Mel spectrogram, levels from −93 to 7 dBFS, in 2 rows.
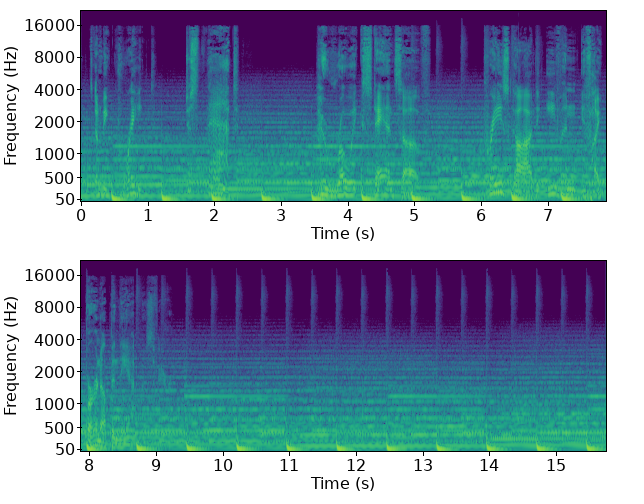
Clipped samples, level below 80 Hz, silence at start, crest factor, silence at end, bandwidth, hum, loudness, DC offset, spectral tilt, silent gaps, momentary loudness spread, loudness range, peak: under 0.1%; -20 dBFS; 0 s; 18 dB; 0 s; 16 kHz; none; -20 LUFS; under 0.1%; -6 dB/octave; none; 6 LU; 3 LU; 0 dBFS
